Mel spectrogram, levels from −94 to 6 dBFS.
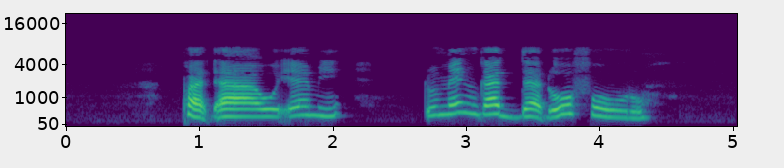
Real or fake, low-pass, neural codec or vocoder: real; 7.2 kHz; none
